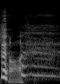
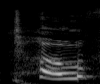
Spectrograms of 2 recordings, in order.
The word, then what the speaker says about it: Toph: So you do now know that it's actually... – It is actually Tuff. – Tuff. That was so good. I was like... – I think I figured out what the problem is. In the subtitles, they spell it T-O-P-H. – Uh-huh. What is T-O-P-H? – Right. – T-O-P-H? – T-O-P-H. – T-O-P-H. – And so my instinct is, oh, it's like short for Topher or something like that.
